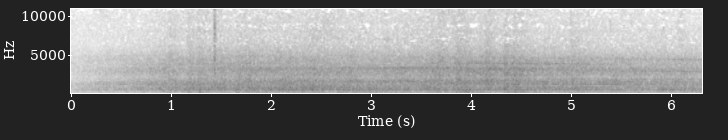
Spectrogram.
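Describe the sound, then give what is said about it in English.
A loud, steady rumble of a subway train fills a metro station, a dense low roar with a faint metallic hiss, holding constant for several seconds with no voices. “We are going down the escalator to get ourselves on Metro, which means we are, like, basically home, which is kind of amazing.”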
